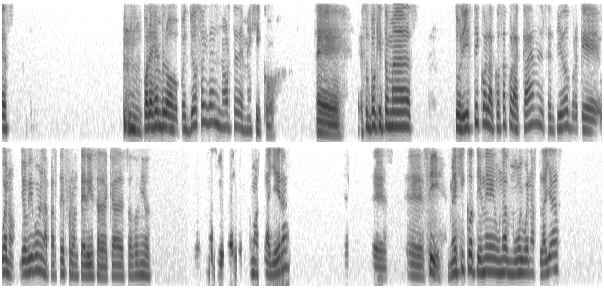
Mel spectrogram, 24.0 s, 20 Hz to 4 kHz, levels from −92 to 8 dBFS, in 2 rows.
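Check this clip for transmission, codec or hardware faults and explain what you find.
Two faults are audible, both tied to echo cancellation during overlapping talk. The band stops at 4 kHz, which fits narrowband G.711 mu-law telephone coding.

Speech suppressed in double talk: the speech drops from 15.8 to 17.02 s, from 17.22 to 17.3 s, from 17.72 to 17.77 s and from 18.83 to 19.5 s. The longest dips fall by roughly 40 dB, and the 17.72 s one by only a few dB. The likely cause is an echo canceller that couldn't tell the near talker from loudspeaker echo and attenuated everything.

Other side's voice leaking through: from 17.73 to 17.78 s, a faint scrap of a second voice appears, roughly 35 dB below the speech. This likely comes from residual loudspeaker echo that the canceller left in the microphone signal. It lasts only about 50 ms, so it registers as a brief blip, and it coincides with the shallow suppression dip at the same moment.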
